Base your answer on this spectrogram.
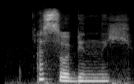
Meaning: special (unique)
- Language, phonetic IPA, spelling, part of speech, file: Russian, [ɐˈsobʲɪn(ː)ɨj], особенный, adjective, Ru-особенный.ogg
